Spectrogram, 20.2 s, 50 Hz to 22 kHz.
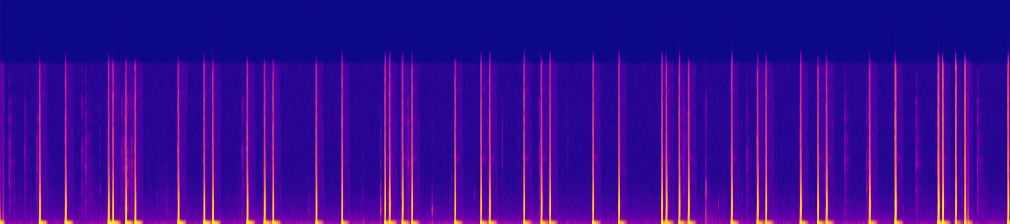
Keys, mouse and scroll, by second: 0.4 click, 1.0 click, 2.1-3.4 drag, 5.3-8.9 drag, 11.3-14.4 drag, 15.4-17.6 drag, 17.8-19.0 drag, 19.3-20.2 drag.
